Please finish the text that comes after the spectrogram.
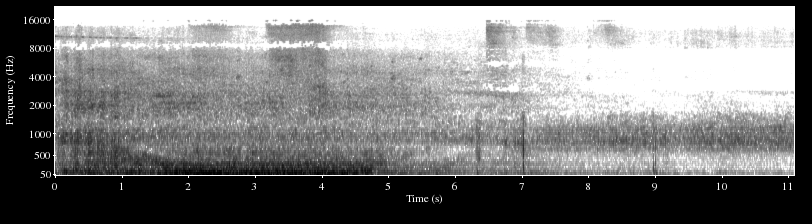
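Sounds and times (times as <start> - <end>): train rumbling past: 0.0 - 11.0.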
